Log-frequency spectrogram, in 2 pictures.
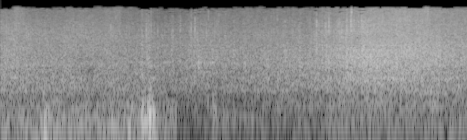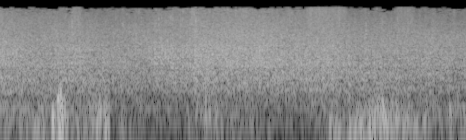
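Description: Heavy rain falling steadily in a downpour, growing louder about three to four seconds in, with wind gusting and a few low buffets of wind on the microphone.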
